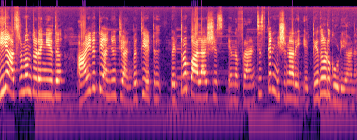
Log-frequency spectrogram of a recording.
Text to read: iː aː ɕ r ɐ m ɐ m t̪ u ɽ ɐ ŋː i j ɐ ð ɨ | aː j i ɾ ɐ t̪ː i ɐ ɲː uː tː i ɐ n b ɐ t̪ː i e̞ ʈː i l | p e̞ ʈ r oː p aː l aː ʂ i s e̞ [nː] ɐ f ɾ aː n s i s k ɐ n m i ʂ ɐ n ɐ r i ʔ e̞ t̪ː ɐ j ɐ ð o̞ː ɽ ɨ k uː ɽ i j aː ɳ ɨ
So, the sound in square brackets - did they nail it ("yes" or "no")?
yes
